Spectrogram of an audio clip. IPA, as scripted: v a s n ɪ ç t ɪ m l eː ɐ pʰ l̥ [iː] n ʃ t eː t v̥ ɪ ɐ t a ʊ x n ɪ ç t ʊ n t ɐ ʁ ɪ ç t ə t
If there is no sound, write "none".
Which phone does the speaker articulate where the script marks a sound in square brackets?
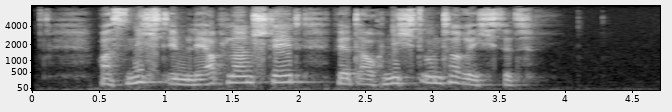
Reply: aː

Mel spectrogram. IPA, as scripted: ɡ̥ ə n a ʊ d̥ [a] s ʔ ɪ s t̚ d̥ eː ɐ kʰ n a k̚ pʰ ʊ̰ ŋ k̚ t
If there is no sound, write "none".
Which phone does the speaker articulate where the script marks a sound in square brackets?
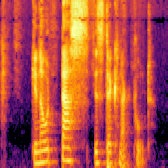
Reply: a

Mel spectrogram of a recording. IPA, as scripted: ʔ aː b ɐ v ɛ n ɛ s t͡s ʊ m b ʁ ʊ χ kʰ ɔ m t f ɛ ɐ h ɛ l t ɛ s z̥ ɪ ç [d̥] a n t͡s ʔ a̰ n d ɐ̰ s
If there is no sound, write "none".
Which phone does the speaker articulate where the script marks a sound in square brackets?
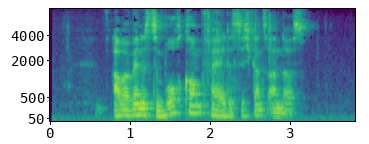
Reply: ɡ̥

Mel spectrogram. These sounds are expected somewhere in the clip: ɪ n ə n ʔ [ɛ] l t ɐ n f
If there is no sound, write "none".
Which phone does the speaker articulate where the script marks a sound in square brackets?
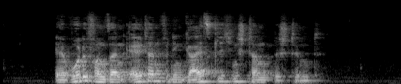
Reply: ɛ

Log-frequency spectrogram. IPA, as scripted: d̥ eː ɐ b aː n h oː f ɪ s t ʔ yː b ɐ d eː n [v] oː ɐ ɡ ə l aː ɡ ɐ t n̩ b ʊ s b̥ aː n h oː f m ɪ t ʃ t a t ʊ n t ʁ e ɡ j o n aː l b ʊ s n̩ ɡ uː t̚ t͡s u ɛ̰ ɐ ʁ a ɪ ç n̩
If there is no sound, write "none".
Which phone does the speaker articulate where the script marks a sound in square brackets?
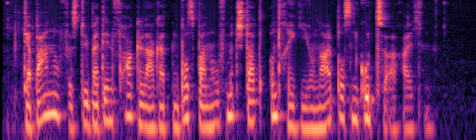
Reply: f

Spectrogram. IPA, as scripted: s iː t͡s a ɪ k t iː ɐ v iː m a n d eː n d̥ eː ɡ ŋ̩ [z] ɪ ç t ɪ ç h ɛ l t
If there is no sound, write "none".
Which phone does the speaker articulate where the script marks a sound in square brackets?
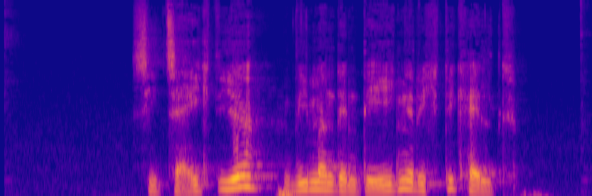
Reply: ʁ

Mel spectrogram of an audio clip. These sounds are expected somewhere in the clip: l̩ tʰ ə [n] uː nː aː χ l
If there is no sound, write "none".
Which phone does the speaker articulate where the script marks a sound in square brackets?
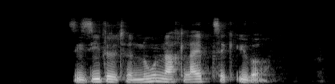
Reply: n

